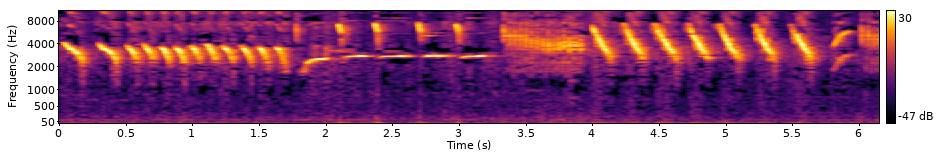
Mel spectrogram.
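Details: Canary song used for training: a rapid run of rising-falling chirps, a few drawn-out flat whistles, a harsh buzzy burst, then clear descending whistled notes repeated about four times per second.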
